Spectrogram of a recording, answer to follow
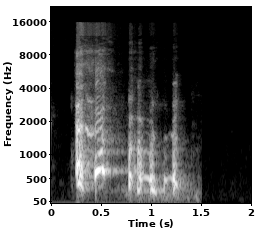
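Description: A person laughing: a sharp first outburst, then a few quick short ha's that stop about a second and a half in.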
